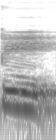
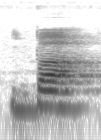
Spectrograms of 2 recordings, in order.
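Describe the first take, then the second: First: The name ends in a long e vowel. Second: The name ends in a long open a vowel. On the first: This is how the letter is named in Urdu. "बड़ी ये का इजाफा करते हैं" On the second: This is how the letter is named in Arabic. "बा में झटका नहीं देना"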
